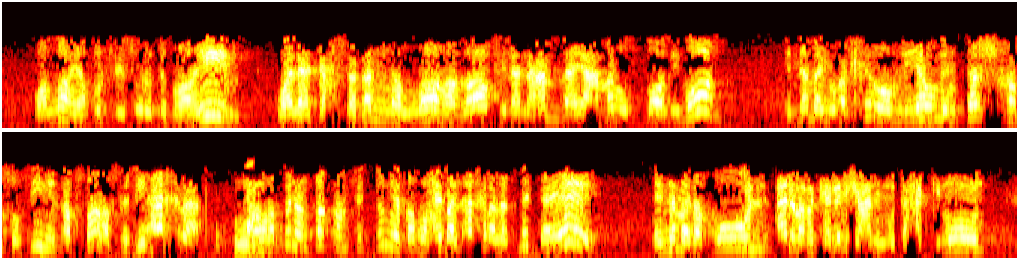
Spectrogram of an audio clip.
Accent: Egypt; اذا كنا احنا خذلناكم كمصريين ولا كعرب

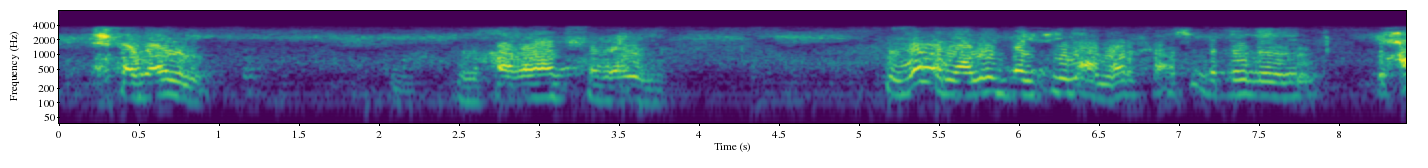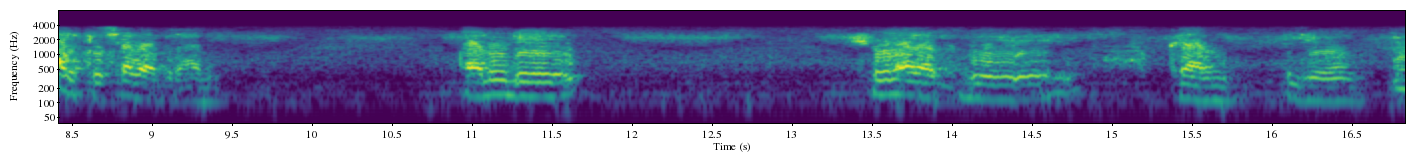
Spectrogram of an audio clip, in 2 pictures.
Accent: Syria; moved away as an adult; فأنا خروجي من سوريا إلى لبنان كان في ظرف المهلة اللي حددوا لي إياه

